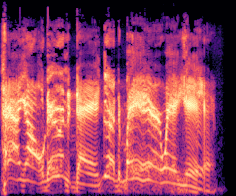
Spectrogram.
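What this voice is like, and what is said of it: Exaggerated fake southern accent. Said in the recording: “some fake voice... It's not even a Kentucky accent... It's like some weird southern accent”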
